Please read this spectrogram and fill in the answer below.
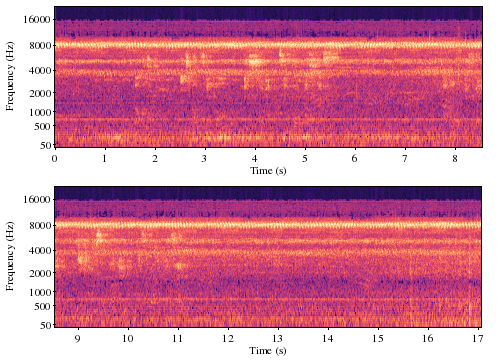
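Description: Insects trilling steadily in several pitches, with a faint low rumble from the approaching train. Right at the end the rumble grows louder, with a first knock from the wheels.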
